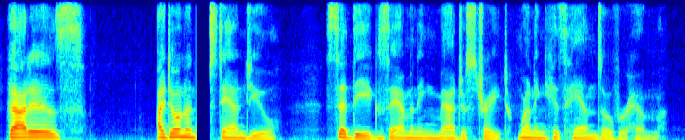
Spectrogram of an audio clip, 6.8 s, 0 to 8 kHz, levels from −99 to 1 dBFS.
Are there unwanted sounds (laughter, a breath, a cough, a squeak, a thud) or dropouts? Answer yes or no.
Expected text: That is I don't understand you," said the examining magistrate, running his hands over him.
yes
